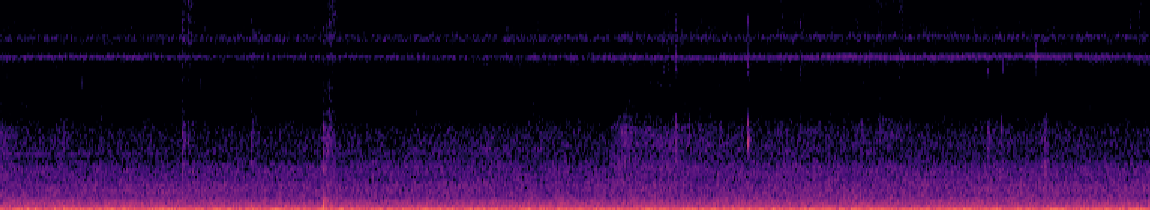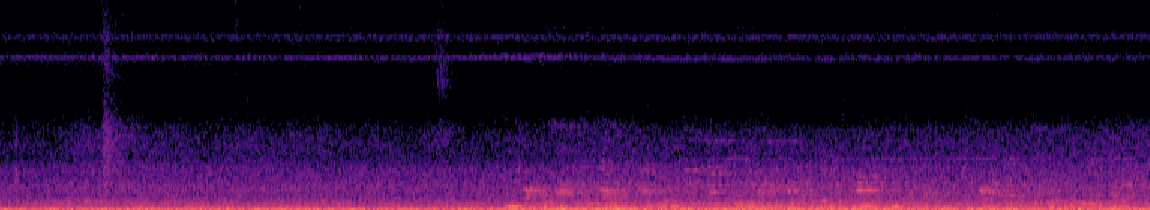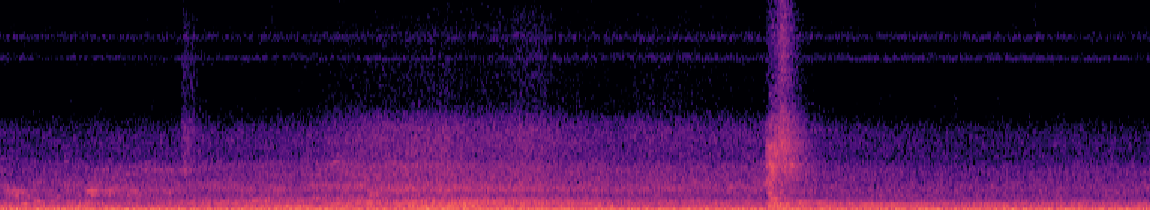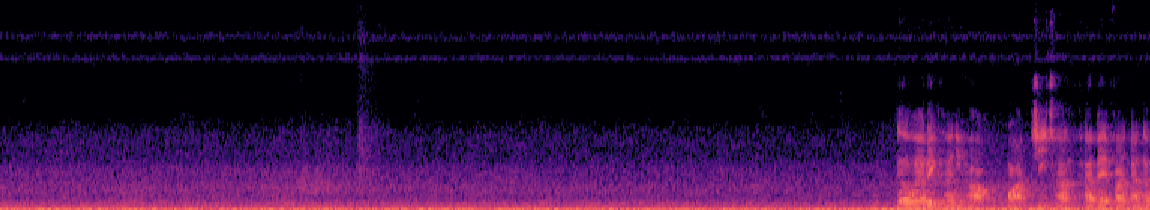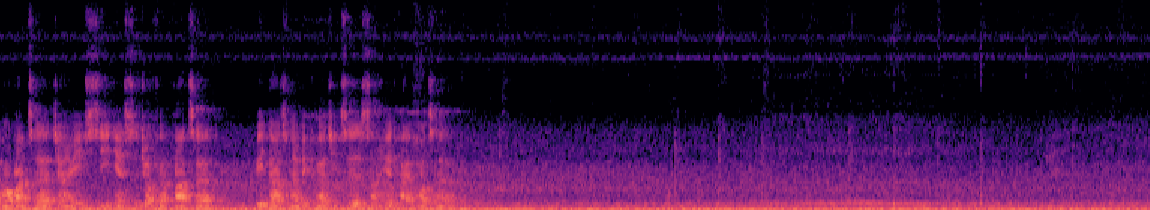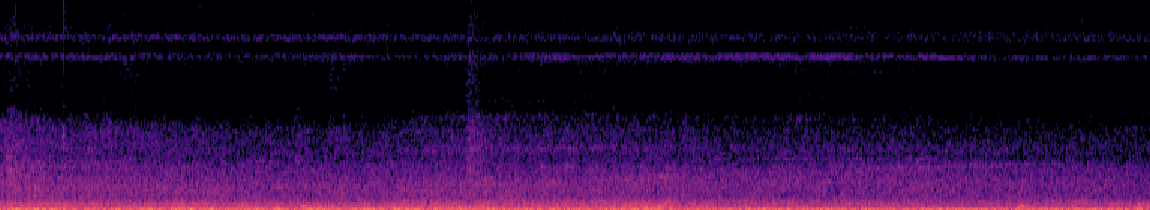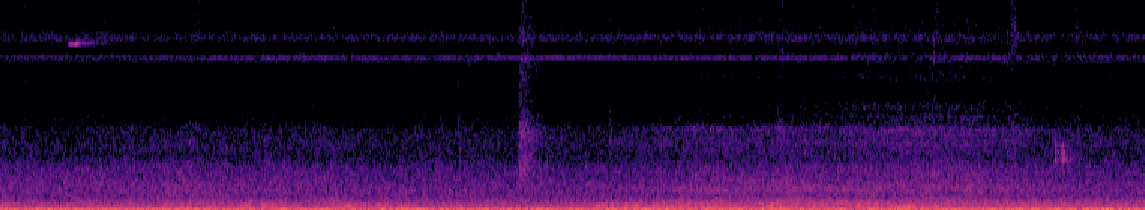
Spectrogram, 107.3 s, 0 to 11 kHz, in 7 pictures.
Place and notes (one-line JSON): {"title": "Taoyuan HSR Station, Zhongli District, Taoyuan City - at the station platform", "date": "2018-02-28 22:56:00", "description": "At the station platform, MRT train passing by\nBinaural recordings, Sony PCM D100+ Soundman OKM II", "latitude": "25.01", "longitude": "121.21", "altitude": "81", "timezone": "Asia/Taipei"}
